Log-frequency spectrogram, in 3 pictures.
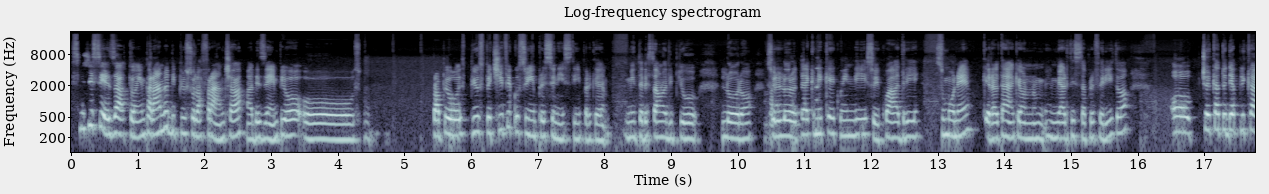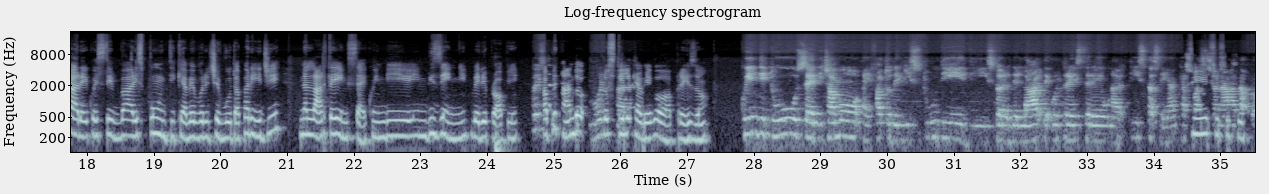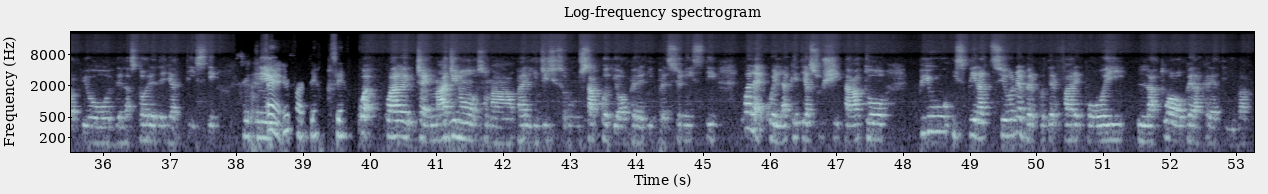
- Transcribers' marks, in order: static; other background noise; "proprio" said as "popio"; snort; tapping; "propri" said as "popi"; distorted speech; "proprio" said as "propio"; "cioè" said as "ceh"
- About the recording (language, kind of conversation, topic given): Italian, podcast, Come trasformi un’esperienza personale in qualcosa di creativo?
- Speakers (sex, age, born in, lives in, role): female, 18-19, Romania, Italy, guest; female, 35-39, Italy, Italy, host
